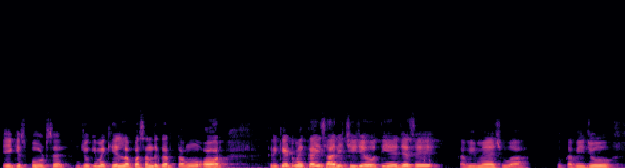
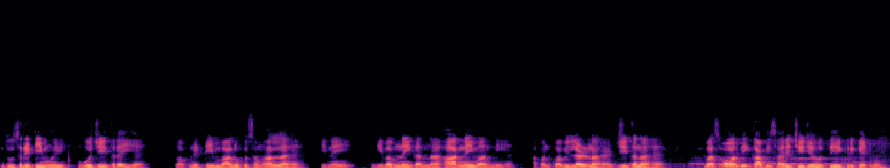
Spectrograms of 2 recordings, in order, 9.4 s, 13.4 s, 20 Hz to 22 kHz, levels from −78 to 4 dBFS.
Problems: constant background noise, background conversations at intervals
